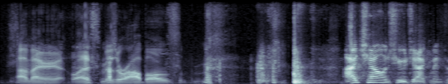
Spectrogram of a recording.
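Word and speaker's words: Les Misérables: of me neither um lace monsieur miserable what i can't we've said it 14 times the american way and the correct pronunciation less miserables i challenge hugh jackman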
